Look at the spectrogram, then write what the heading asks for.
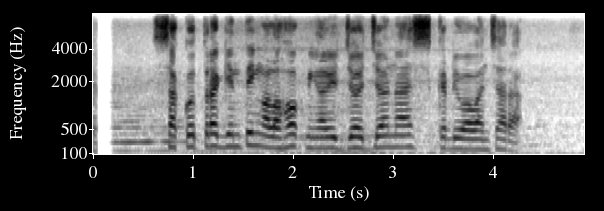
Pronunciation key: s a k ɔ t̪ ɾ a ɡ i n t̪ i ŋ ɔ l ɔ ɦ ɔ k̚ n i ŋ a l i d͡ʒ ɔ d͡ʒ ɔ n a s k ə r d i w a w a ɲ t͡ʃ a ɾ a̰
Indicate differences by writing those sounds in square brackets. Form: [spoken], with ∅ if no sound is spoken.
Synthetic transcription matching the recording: s a k [u] t̪ ɾ a ɡ i n t̪ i ŋ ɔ l ɔ ɦ ɔ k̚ n i ŋ a l i d͡ʒ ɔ d͡ʒ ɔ n a s k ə r d i w a w a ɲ t͡ʃ a ɾ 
